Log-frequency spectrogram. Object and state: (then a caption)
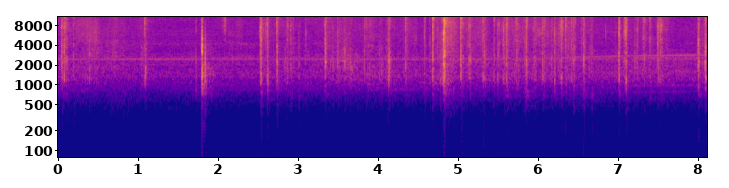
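Plastic laptop keyboard tapped with fingernails. Long nails tap and type on the plastic keys of an ASUS laptop keyboard, producing quick, sharp, bright clicks in an irregular typing rhythm with almost no low end. A faint steady tone around 2 kHz hums underneath the quiet clatter.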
